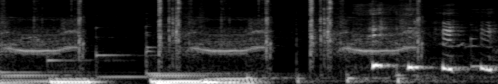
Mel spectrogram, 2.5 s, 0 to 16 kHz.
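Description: Cartoon camera shutter sound effect, clicking three times about 0.8 s apart, each click followed by a brief flash whine, over children's music with a bass line.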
